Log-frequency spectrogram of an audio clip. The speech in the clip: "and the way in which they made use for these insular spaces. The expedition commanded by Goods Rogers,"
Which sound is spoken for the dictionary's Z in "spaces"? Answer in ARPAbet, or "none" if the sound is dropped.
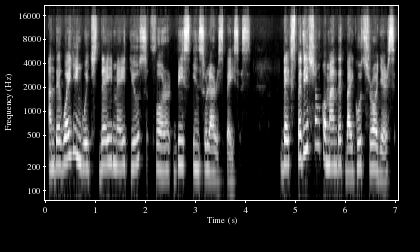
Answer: S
